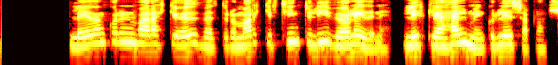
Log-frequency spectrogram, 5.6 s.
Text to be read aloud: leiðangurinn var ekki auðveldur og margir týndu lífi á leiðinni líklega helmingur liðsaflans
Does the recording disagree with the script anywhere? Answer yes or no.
no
